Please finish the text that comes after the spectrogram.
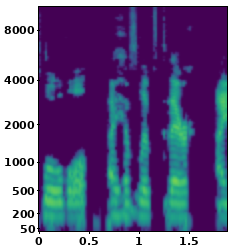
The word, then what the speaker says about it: Louisville: tuberculosis in the US damn and it is pronounced Lille I have lived there I know so yeah yeah yeah it's pronounced Lille for those of you who don't know it looks like it's spelled Lewisville that is not it or Louisville it's it's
